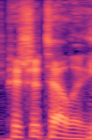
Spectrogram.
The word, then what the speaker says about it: Piscitelli: Piscitelli.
